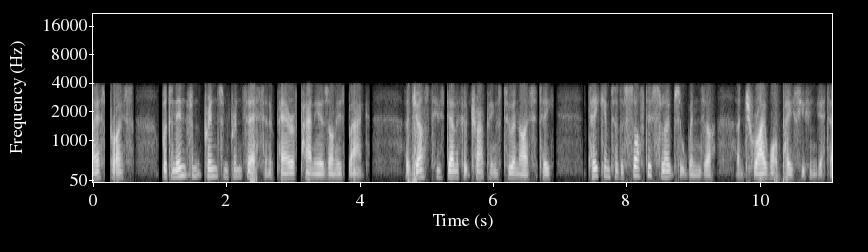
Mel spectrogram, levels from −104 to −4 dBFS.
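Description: Throughout, the speech sounds thin and boxed-in, held between about 300 Hz and 3.4 kHz, with scratchy s sounds, a grainy hiss underneath and plain distortion on loud bright moments. This is the Bluetooth CVSD headset codec, a one-bit up/down coder whose adaptive step cannot track fast high-frequency swings, which fits a 64 kbps link.

At 2.36 to 2.48 s, 4.72 to 4.86 s and 10.22 to 10.42 s, brief bursts of rushing, crackly noise wash over the speech without any sharp clicks. These are bit errors on a Bluetooth voice link, with around one to two percent of bits flipped. Each CVSD bit moves the signal only a little and the mistakes fade out, so they smear into noise rather than pops.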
